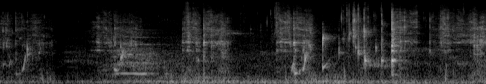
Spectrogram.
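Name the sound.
pouring liquid batter into a dish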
